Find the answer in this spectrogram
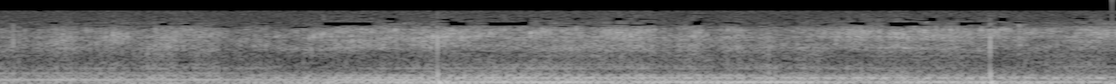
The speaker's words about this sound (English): With its twin motors purring in an even, steady rhythm, the gray transport plane slips through the cloudless night sky like some giant bird, leaving the rolling deserts of Arabia behind it and pointing its blunt nose toward Egypt.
